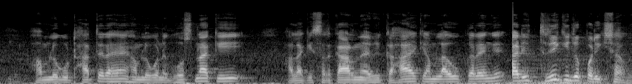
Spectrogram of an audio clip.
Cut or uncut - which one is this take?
cut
